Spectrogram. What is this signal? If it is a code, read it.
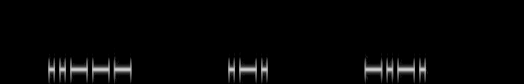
Morse code, heard as a keyed tone, about 22 wpm, spaced as for 8 wpm, 700 Hz. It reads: 2RC
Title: USA Call Signs - 5 Characters - 6x Character Spacing - 22wpm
